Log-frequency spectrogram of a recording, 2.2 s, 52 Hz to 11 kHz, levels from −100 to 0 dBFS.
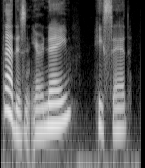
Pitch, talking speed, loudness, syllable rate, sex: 200 Hz, 165 wpm, -20 LUFS, 3.6 syllables/s, female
